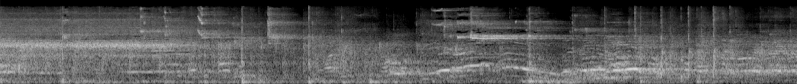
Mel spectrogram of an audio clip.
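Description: Young men call out to each other in a large echoing gym.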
